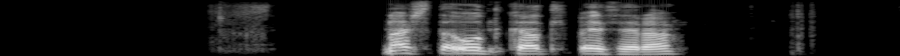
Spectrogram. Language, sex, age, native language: Icelandic, male, 30-39, Icelandic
